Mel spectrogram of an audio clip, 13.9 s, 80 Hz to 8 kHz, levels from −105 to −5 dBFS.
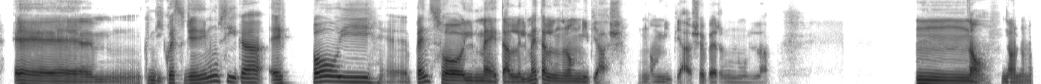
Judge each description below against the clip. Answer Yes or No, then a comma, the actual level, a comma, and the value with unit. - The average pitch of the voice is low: Yes, low, 105 Hz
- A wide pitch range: Yes, wide, 7.2 semitones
